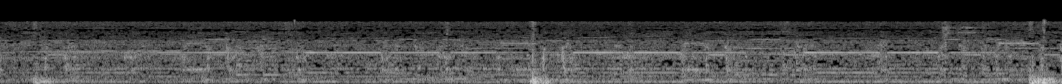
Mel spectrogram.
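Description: Automatic cable stripping machine running with a steady mechanical whir, made of several held tones. There is a short thump about half a second in and another a little past five seconds.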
